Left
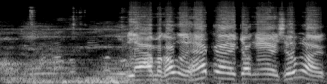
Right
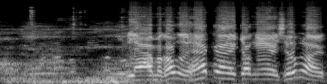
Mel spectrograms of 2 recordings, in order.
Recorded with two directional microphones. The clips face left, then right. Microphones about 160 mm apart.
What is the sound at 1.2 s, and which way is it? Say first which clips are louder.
Speech: left 1 dB; 15° left (ahead or behind).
